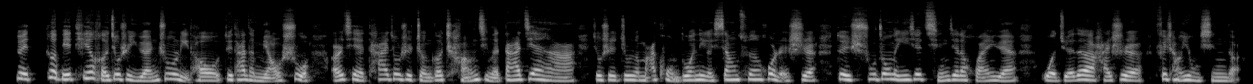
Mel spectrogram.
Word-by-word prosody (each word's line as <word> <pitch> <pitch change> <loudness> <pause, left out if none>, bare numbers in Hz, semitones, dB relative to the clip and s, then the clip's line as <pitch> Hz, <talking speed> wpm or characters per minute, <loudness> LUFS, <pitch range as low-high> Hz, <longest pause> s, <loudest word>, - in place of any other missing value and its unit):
对， 255 -3 +3 0.2
特 315 -2 +3
别 230 0 +5
贴 285 +5 0
合。 205 -8 +1
就 235 +2 +2
是 215 -2 +1
原 170 0 0
著 250 +3 -1
里 200 -7 +1
头 180 -2 0
对 215 - -2
他 220 +1 0
的 195 - -1
描 155 0 -2
述， 185 -3 0 0.2
而 185 +5 +2
且 225 -3 0
它 230 +6 -5
就 240 +1 0
是 215 - +1
整 185 -5 -2
个 200 +3 +1
场 215 - -2
景 215 -4 -2
的 150 - -1
搭 205 0 +1
建 225 -2 +2
啊， 165 -1 -5 0.2
就 205 -1 +1
是 205 0 +1
就 210 +2 +1
是 200 - +2
马 190 +1 -3
孔 215 - -4
多 200 +1 +2
那 215 - +5
个 180 - -1
乡 215 +3 +2
村， 220 0 0
或 245 +2 +2
者 165 - -4
是 185 0 0 0.2
对 235 -4 +5
书 235 +3 -3
中 245 +1 +2
的 220 - +3
一 210 +1 +3
些 235 +1 +1
情 195 -4 -4
节 215 - +3
的 205 - +1
还 170 0 -5
原， 170 0 -1 0.2
我 180 - +3
觉 180 +1 0
得 215 -1 +5
还 185 -1 -4
是 190 -3 +1
非 240 - -2
常 215 -3 -1
用 195 -4 +2
心 170 -1 -3
的。 170 - -7
205 Hz, 305 characters per minute, -22 LUFS, 180-225 Hz, 0.2 s, 别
